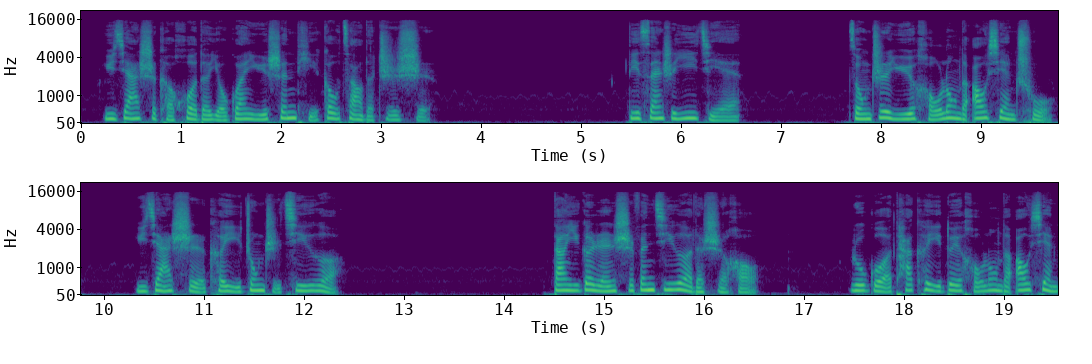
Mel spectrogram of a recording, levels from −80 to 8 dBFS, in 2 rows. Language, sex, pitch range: Chinese, female, 150-205 Hz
